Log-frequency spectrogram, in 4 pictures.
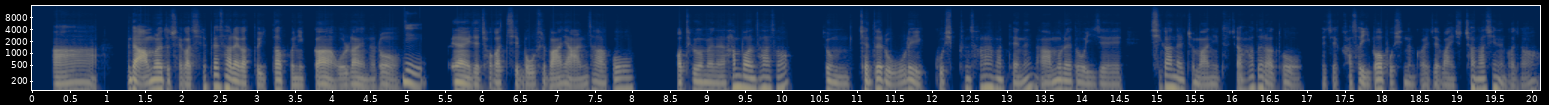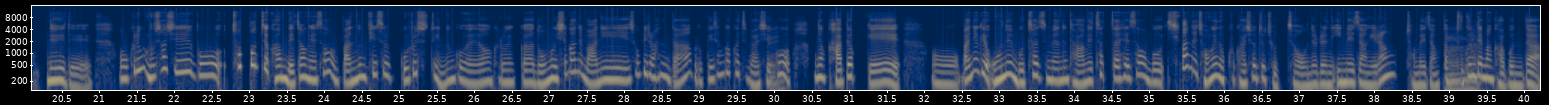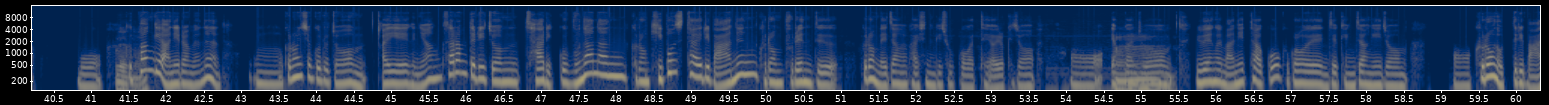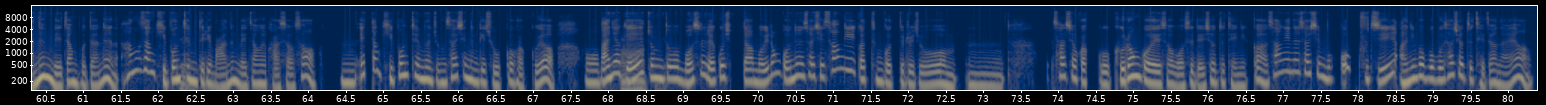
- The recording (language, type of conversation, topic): Korean, advice, 옷을 고를 때 어떤 스타일이 나에게 맞는지 어떻게 알 수 있을까요?
- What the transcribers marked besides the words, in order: static; other background noise; distorted speech; tapping; mechanical hum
